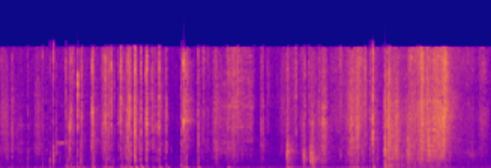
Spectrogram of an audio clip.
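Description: A thick stack of paper dollar bills is held in both hands while a thumb flips and riffles through the fanned bills. The result is a run of quick, dry papery flicks and crinkles with soft, low thumps underneath. Bright, hissy bursts swell near the end.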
